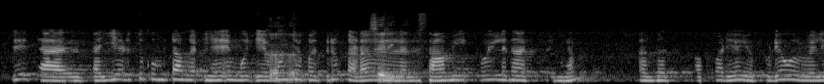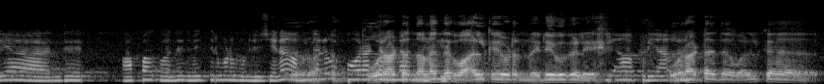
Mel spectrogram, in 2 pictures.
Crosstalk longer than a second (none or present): present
